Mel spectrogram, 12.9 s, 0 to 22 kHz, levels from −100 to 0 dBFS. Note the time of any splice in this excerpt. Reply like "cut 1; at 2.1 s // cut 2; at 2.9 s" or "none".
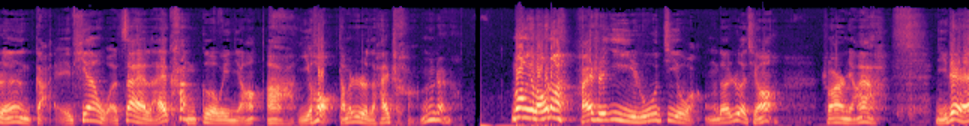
cut 1; at 3.5 s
